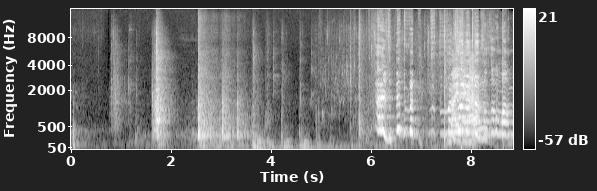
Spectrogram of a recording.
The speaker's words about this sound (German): Also wenn Sie jetzt so gut wären, die Türe ganz leise zu öffnen, um mich, ohne dass er aufwacht, mit diesem Schwamm hier an seinen Wasserkrug zu lassen.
